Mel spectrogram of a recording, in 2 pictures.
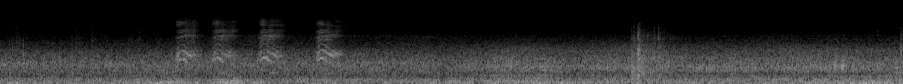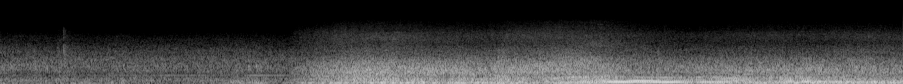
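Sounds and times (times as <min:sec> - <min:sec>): low outdoor rumble: 0:12.0 - 0:18.0.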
